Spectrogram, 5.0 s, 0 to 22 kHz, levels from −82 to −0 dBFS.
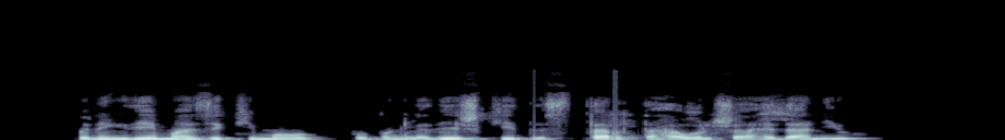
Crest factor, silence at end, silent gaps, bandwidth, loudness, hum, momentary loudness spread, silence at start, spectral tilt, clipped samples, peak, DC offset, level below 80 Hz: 18 dB; 0.7 s; 1.69-1.75 s; 7.6 kHz; -18 LUFS; none; 8 LU; 0.4 s; -6.5 dB/octave; under 0.1%; 0 dBFS; under 0.1%; -56 dBFS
